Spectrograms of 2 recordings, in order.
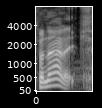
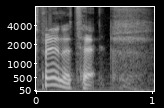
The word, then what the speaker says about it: Fanatec: I was talking about earlier, apparently it's supposed to be pronounced Fanatec. Like, I'm a fanatic of this team. But the first way I heard it was Fanatec.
